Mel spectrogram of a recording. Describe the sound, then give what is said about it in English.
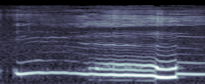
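A person's voice imitates a wolf howl: a loud, sustained tonal wail about two seconds long. It holds a fairly steady pitch, then drops lower and breaks near the end, heard alone. “Ooh, I sounded like a wolf then.”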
